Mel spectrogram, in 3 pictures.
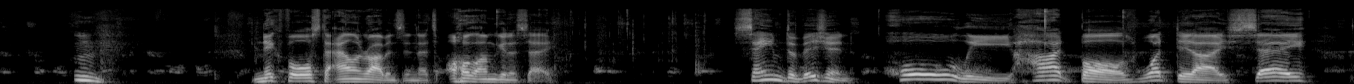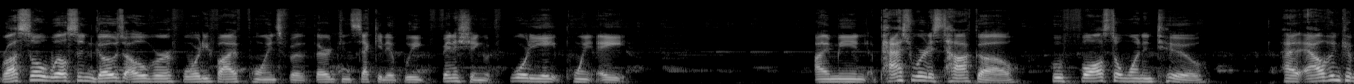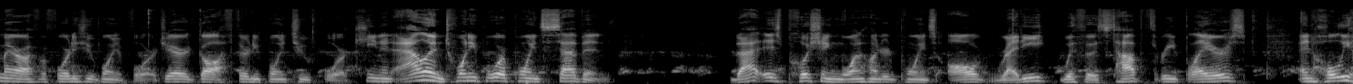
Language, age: English, 20-39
